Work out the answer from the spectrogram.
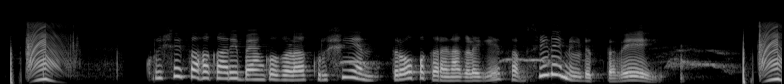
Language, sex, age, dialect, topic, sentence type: Kannada, female, 60-100, Dharwad Kannada, agriculture, statement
